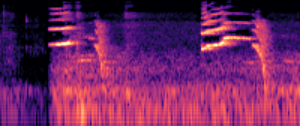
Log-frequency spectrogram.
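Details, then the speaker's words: A second door squeaking, two high whistling squeaks as it swings from dry hinge pins, before removing, cleaning and oiling the pins; the first door was already fixed by oiling the hinges. "as you can see this door is squeaking as well for this one we're going to do a more thorough uh lubrication job"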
